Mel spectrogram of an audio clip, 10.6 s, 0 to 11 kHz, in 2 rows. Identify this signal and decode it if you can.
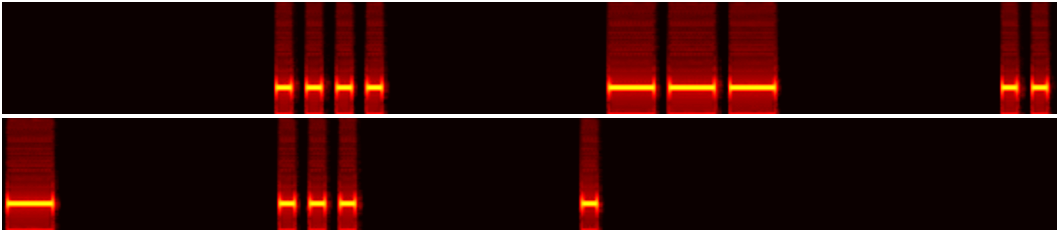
Morse code, heard as a keyed tone, about 16 wpm, 800 Hz. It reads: H O U S E
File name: Suffixes / General / Houses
